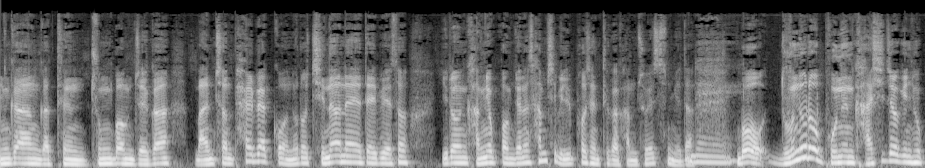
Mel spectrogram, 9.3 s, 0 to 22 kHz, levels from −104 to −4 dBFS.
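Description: No technical faults can be heard anywhere in this speech recording. There is nothing here that calls for a timestamp or a description of a problem.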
